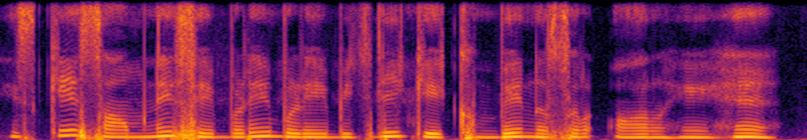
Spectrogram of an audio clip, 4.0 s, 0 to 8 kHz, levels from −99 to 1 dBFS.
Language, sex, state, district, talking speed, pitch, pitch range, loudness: Hindi, female, Himachal Pradesh, Shimla, 165 wpm, 200 Hz, 190-220 Hz, -20 LUFS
